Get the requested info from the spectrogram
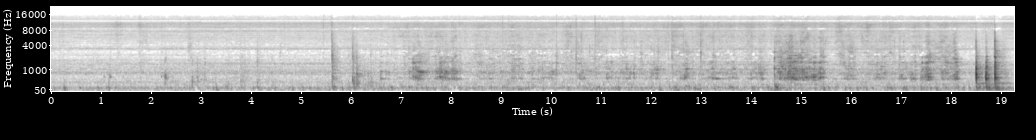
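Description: Cumin seeds sizzling in a little hot oil in a pan, with faint scattered crackles, broken twice by louder swishing stirs and ending with a few sharp clinks against the pan.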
